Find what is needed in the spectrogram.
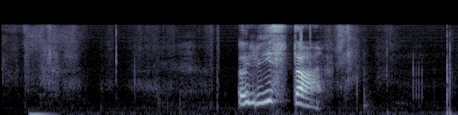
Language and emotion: Russian, angry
